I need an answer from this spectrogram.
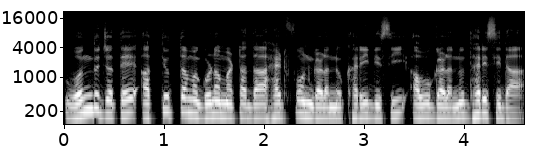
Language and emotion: Kannada, neutral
